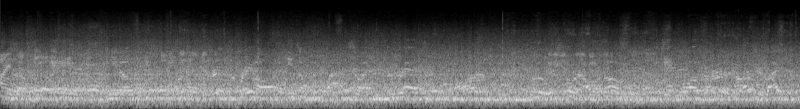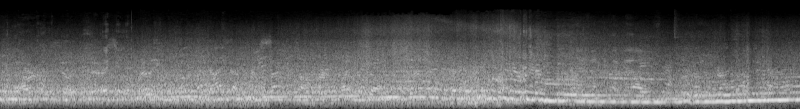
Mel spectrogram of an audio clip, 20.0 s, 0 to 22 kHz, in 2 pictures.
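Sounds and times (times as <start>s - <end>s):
race car engines passing: 0.0s - 20.0s.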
